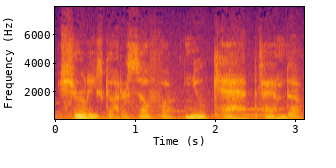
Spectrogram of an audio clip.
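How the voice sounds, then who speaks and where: A middle-aged American actor playing a self-important, laid-back beatnik club owner who jive-talks in rambling hipster slang in a 1950s TV drama. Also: male voice, sits low, unhurried. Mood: confiding. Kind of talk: 1950s television drama acting. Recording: dull vintage TV soundtrack, music behind.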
